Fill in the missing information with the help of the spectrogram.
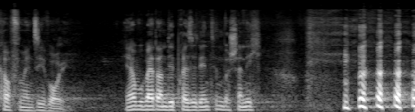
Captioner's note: laughs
